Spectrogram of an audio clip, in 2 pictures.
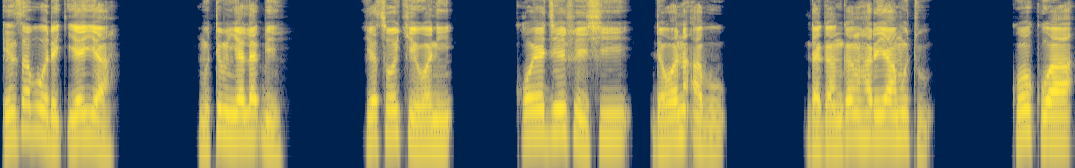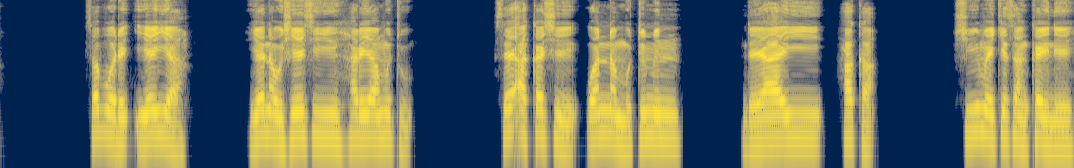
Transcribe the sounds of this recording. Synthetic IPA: ʔɪ˦ns̬ɐ˦boː˨da˨kʲʼɪ˨jɐ˦jːaː˨ | mʊ˨tʊ˦˨mjaː˦lɐ˦ɓe˨ | jaː˦soː˦kʲeː˨wɐ˦ni˦ | kʷoː˦jaː˦d͡ʒeː˦ɸeː˨ʃi˦ | da˨wɐ˦ni˦ʔa˨bu˨ | da˨ɡɐ˨ŋɡɐ˦ŋɦa˦rjaː˦mʊ˦tu˨ | kʷoː˦kʷʊ˨wa˦ | sɐ˦boː˨da˨kʲʼɪ˨jɐ˦jːa˨ | ja˦na˨wʃ̬eː˦ʃi˦ɦa˦rjaː˦mʊ˦tu˨ | sa˦jʔa˨kɐ˦ʃe˨wɐ˦nːɐ˨mːʊ˨tʊ˦mɪ˨n | da˨jaː˦ji˦ | ha˦ka̰˨ | ʃi˦ma˨jkʲɪ˦s̬ɐ˨ŋka˦˨jneː˦

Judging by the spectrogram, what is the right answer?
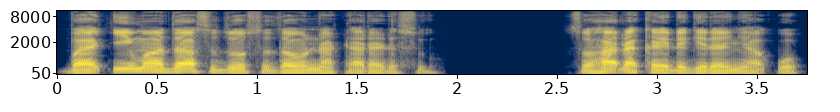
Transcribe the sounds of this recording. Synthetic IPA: baː˨kʲʼiː˦maː˦zaː˦su˨zoː˦su˨za˦wnaː˨taː˨ɽe˦da˨su˦ʔ | su˦ɦa˦ɗa˨ka˦jda˨ɡʲɪ˦dɐ˦ɲjaː˨kʷʼoː˦

